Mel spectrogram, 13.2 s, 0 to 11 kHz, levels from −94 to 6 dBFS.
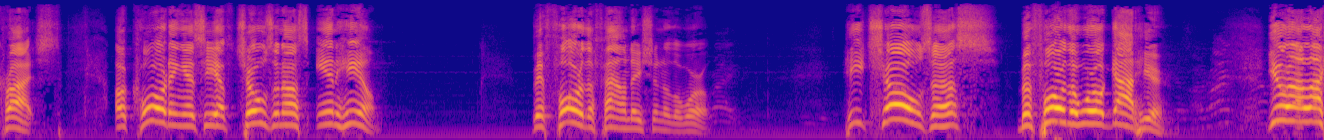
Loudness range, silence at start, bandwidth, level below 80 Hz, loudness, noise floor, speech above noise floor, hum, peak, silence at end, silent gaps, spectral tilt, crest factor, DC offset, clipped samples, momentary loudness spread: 9 LU; 0.05 s; 10 kHz; -58 dBFS; -16 LUFS; -63 dBFS; 47 dB; 60 Hz at -60 dBFS; 0 dBFS; 0 s; none; -2.5 dB/octave; 18 dB; under 0.1%; under 0.1%; 20 LU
